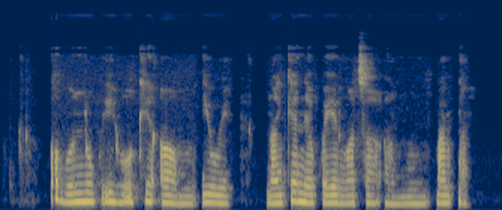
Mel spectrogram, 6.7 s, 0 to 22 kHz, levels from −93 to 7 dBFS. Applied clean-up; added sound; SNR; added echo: none; none; none; none.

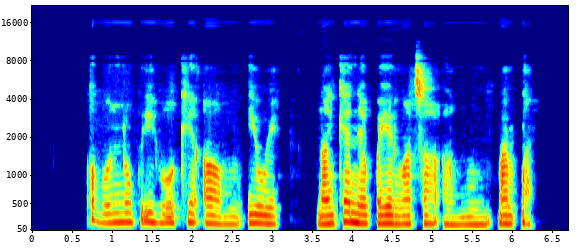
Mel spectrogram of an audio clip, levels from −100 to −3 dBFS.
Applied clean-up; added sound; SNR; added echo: neural mask model DeepFilterNet 3.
